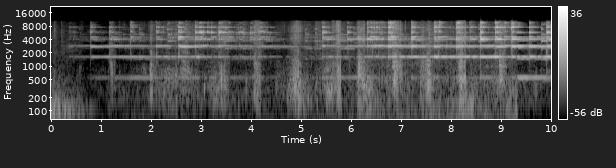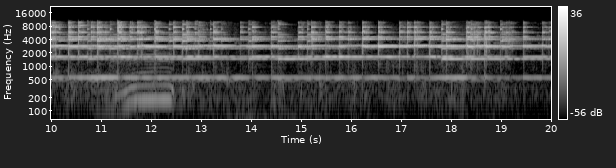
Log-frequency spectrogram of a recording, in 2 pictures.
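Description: Cowbells on grazing Aubrac cattle clanking irregularly, their ringing building into a dense jangle after about nine seconds. Near the middle, a cow gives a short low moo that rises in pitch.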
